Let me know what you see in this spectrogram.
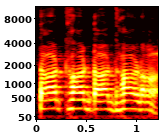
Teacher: ट, ठ, ड, ढ, ड इनका उच्चारण स्थान क्या होता है? मूर्धा।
